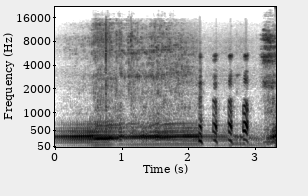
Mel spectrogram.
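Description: A deep Royal Enfield Super Meteor 650 motorcycle engine with an aftermarket exhaust idles with a throaty rumble, then blips the throttle in a few sharp revs, loud and close.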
